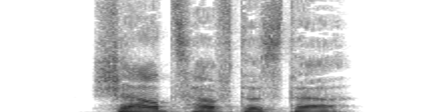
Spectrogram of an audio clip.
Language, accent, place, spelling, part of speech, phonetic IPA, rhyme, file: German, Germany, Berlin, scherzhaftester, adjective, [ˈʃɛʁt͡shaftəstɐ], -ɛʁt͡shaftəstɐ, De-scherzhaftester.ogg
- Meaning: inflection of scherzhaft: 1. strong/mixed nominative masculine singular superlative degree 2. strong genitive/dative feminine singular superlative degree 3. strong genitive plural superlative degree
